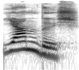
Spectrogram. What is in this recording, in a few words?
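"яндысь", Komi, female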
